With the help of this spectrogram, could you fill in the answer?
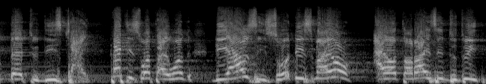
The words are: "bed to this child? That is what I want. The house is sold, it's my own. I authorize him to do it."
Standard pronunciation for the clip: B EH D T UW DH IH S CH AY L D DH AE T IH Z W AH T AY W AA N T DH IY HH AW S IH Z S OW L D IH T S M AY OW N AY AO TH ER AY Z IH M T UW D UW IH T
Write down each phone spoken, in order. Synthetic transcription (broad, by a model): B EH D T UW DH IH S CH AY L D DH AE T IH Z W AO T AY W AA N T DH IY HH AW S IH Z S OW D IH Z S M AY OW N AY AO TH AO AY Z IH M T UW D UW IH T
